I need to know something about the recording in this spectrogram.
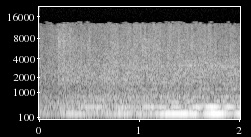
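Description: Tense dramatic soundtrack music: a low held drone, joined by a higher held note about half a second in, slowly swelling.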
